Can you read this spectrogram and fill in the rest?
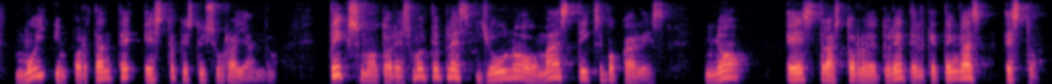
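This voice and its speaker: A middle-aged man lecturing in a masterclass, animated and emphatic, often checking in with his listeners. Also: mid-range voice, breathy edge, no echo, dull audio. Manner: animated, emphatic, tag questions. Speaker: neuropsychology lecturer.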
